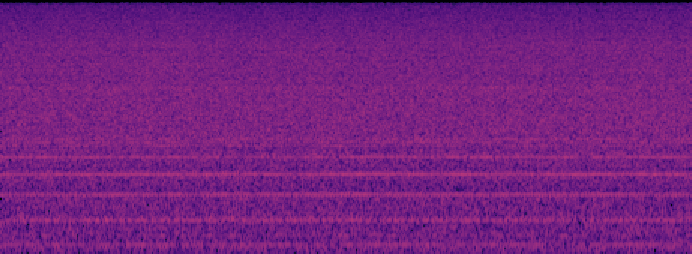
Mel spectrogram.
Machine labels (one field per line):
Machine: fan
